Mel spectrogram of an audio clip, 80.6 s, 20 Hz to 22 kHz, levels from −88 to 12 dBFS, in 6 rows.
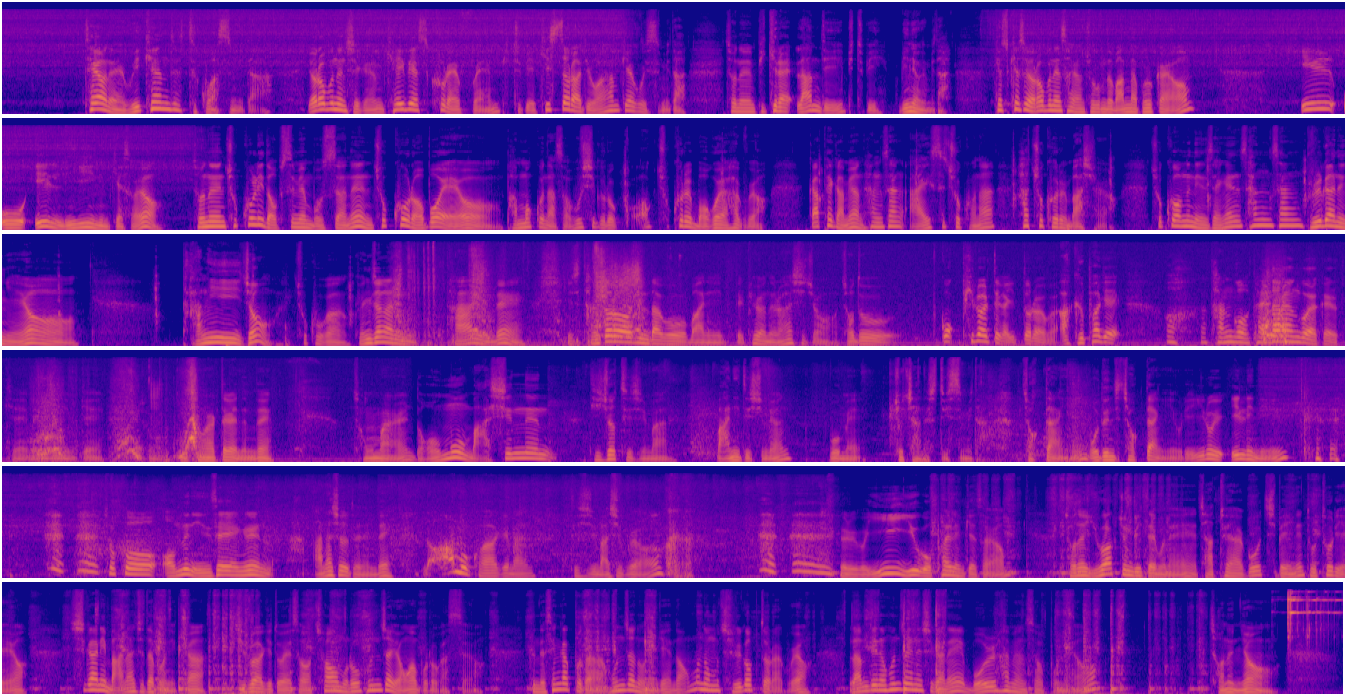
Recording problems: household noises; loud; throughout; 5 dB below the speech

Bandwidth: 16 kHz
